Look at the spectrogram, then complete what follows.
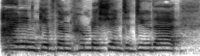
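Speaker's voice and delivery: screaming. Retelling how a neighbor yelled at the people next door: imitating someone screaming. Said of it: "She starts screaming at them and she's like".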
